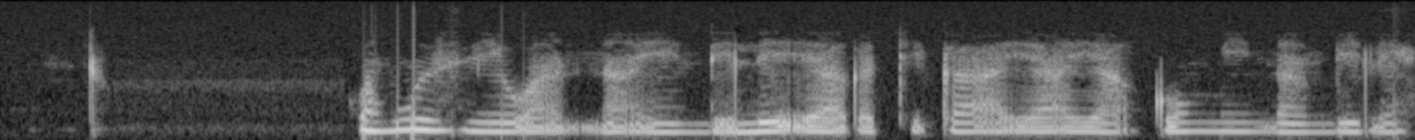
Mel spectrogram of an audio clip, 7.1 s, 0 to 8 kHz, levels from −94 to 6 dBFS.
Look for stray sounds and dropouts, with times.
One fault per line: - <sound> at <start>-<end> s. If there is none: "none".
none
